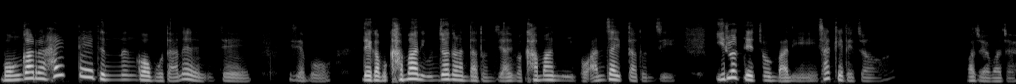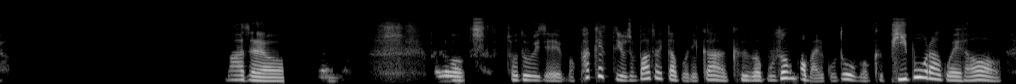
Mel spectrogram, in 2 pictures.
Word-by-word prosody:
뭔가를 225 +8 +5
할 400 - +3
때 360 -4 +3
듣는 215 -4 -3
것보다는 185 -1 -2
이제 75 - -12 0.4
이제 - - -13
뭐 - - -17 0.3
내가 200 -1 +5
뭐 - - -6
가만히 230 -1 +6
운전을 215 +4 +2
한다든지 175 -5 -6
아니면 160 - -8
가만히 200 -3 -2
앉아있다든지 175 - -3 0.4
이럴 300 +8 +3
때 215 -7 +2
좀 185 -3 -8
많이 160 - -7
찾게 260 -4 -3
되죠. 155 -3 -16 0.8
맞아요, 150 - -10
맞아요. 150 0 -14 2.2
맞아요. 215 +1 -3
맞아요. 165 -3 +4 1.5
그래서 190 -1 +1 0.4
저도 205 -1 0
이제 180 -3 -5
뭐 165 - -18
팟캐스트에 330 - -1
요즘 190 0 -6
빠져있다 265 -4 +1
보니까 195 +2 -3
그거 190 -3 -2
무서운 285 +9 +3
거 240 -4 +2
말고도 165 +7 -2
뭐 160 -3 -14
그 - - -14
비보라고 245 - +4
해서 185 -2 0
200 Hz, 300 characters per minute, -24 LUFS, 170-230 Hz, 2.2 s, 가만히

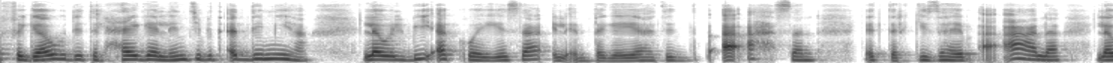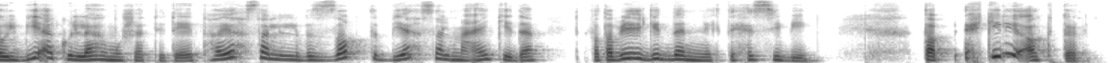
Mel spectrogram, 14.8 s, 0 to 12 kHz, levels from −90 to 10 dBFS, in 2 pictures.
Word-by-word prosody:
في 250 -6 +2
جودة 210 +2 +4
الحاجة 210 +4 +3
اللي 185 -1 +2
أنتِ 215 +2 +1
بتقدِّميها، 220 -2 +1 0.4
لو 205 0 +8
البيئة 225 +4 +1
كويسة 185 0 -1
الإنتاجية 145 0 -2
هتبقى 170 - 0
أحسن، 180 -2 -4 0.4
التركيز 165 +3 -4
هيبقى 170 -1 -1
أعلى، 210 -7 +3 0.3
لو 185 0 +7
البيئة 205 - 0
كلَّها 205 -6 +2
مشتِّتات 160 0 -5
هيحصل 295 +4 +1
اللي 200 -2 -3
بالضبط 190 - -2
بيحصل 235 +4 -2
معاكِ 195 +3 -2
ده، 175 +1 -4 0.2
فطبيعي 200 +10 +2
جدًا 225 -2 +1
إنِّك 170 -5 -1
تحسّي 195 +3 -6
بيه. 150 -4 -6 0.8
طَب - - +3
احكي 365 - +3
لي 465 +5 +3
أكتر - - -4
195 Hz, 140 wpm, -23 LUFS, 175-230 Hz, 0.8 s, لو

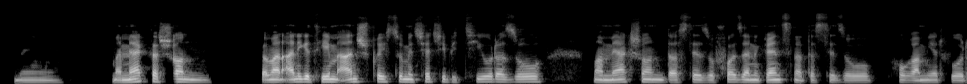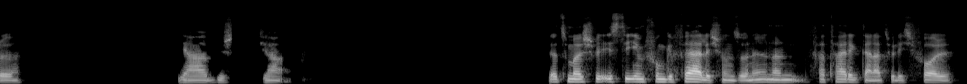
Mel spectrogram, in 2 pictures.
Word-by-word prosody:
Mhm. 100 -1 -7 0.5
Man 100 - +1
merkt 130 +4 +4
das - - +5
schon, 110 -4 +1 0.5
wenn - - +3
man 115 0 +8
einige 125 +2 +5
Themen 120 -1 +4
anspricht, 130 -1 +3
so 130 - -1
mit 115 -2 +1
ChatGPT 125 -3 -5
oder 125 -2 +1
so, 120 +2 -1 0.5
man 105 -2 +2
merkt 115 +2 +2
schon, 115 -3 0
dass 105 0 -1
der 110 0 -1
so 100 0 -4
voll 115 +3 -1
seine 105 -2 +1
Grenzen 110 0 +1
hat, 100 - -7
dass 100 0 -7
der 105 - -6
so 95 -1 -4 0.2
programmiert 100 -1 -3
wurde. 95 -1 -3 1.6
Ja, 95 -2 -2
best 95 +1 -9 0.3
ja. 95 -1 -7 2.6
Ja - - +1
zum 130 - -4
Beispiel: 125 +1 +1
„Ist 130 +1 -3
die 130 - +3
Impfung 125 0 0
gefährlich?“ 120 -3 +4
Und 95 -1 -2
so, 95 0 -2
ne, 110 +4 -1
und 115 - -2
dann 105 0 -3
verteidigt 115 -2 -3
er 90 - +1
natürlich 95 0 -5
voll. 95 -4 -1
110 Hz, 150 wpm, -22 LUFS, 100-120 Hz, 2.6 s, man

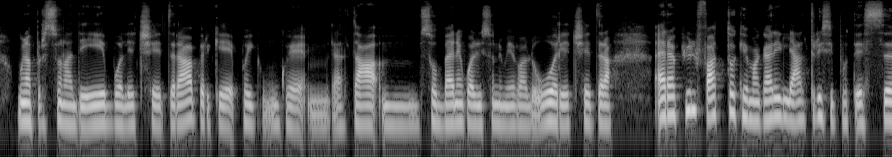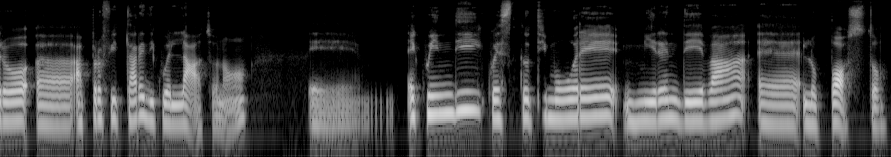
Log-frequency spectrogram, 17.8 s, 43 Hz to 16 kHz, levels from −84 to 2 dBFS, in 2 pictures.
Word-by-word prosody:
una 170 0 +4
persona 155 +1 -2
debole 150 +1 +1
eccetera, 155 +3 0
perché 150 -3 -3
poi 155 -2 -3
comunque, 150 -3 -5
uhm, 70 0 -7
in 70 - -8
realtà, 150 +1 +2
uhm, 150 0 -5
so 165 +2 -3
bene 155 +1 +1
quali 155 -2 +1
sono 155 +1 -4
i - - -3
miei 150 0 -2
valori 155 +2 +1
eccetera, 155 0 -1 0.4
era 210 +2 +5
più 245 +4 0
il 250 - +3
fatto 205 +3 +3
che 210 -4 -1
magari 180 +3 +2
gli 180 - +2
altri 175 +5 -1
si 165 - -7
potessero, 170 +1 +1
ehm, - - -1 0.3
approfittare 180 +1 -1
di 175 -3 -2
quel 160 -3 0
lato, 155 - 0
no? - - -6 0.6
Ehm 75 0 -9 0.5
e 200 0 +2
quindi 230 +4 +3
questo 185 0 -1
timore 195 +2 +2
mi 170 +1 0
rendeva, 180 +2 +2
ehm, 155 -2 -3
l'opposto. 160 -1 +1
165 Hz, 150 wpm, -22 LUFS, 150-185 Hz, 0.6 s, era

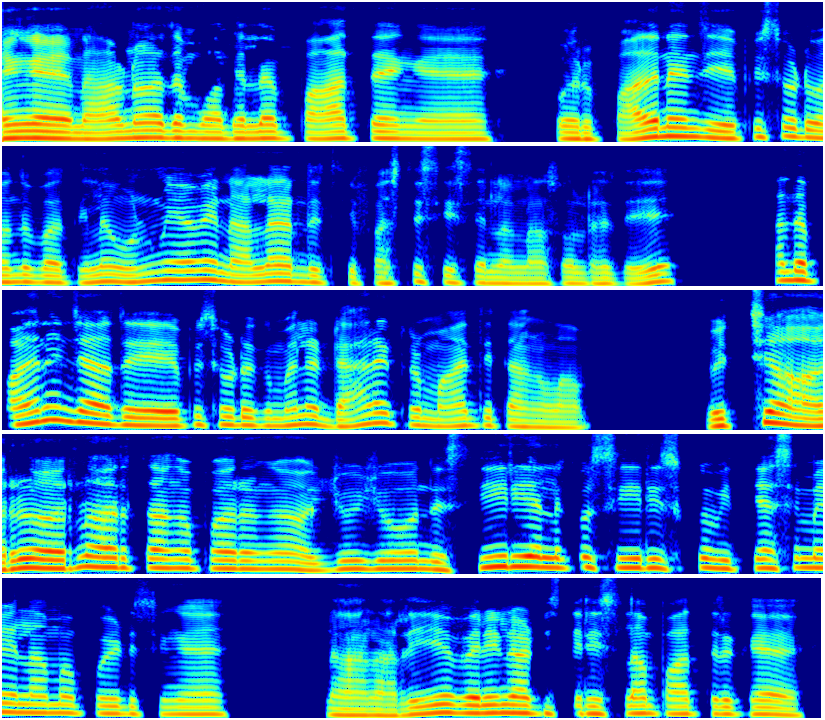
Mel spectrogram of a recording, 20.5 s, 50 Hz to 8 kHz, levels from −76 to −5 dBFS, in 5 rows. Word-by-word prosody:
ஏங்க 145 +1 +5 0.2
நானும் 135 +5 +2
அத 150 0 +1 0.2
முதல்ல 135 +1 +1 0.2
பார்த்தேங்க. 135 0 0 0.7
ஒரு 125 -1 +1 0.2
15 170 +4 +4
எபிசோடு 165 +4 -3
வந்து 145 +1 -1
பார்த்தீங்கன்னா, 135 +3 -2
உண்மையாவே 190 +5 0
நல்லா 145 +4 0
இருந்துச்சு 135 -5 -6
ஃபர்ஸ்ட் 115 +4 -8
சீசன்ல 125 -3 -6
நான் 110 -1 -7
சொல்றது. 115 -1 -6 0.7
அந்த 185 +1 +3
15 205 -4 +3 0.2
எபிசோடுக்கு 160 -1 -3
மேல 175 +2 +1
டைரக்டர் 180 +1 -1
மாத்திட்டாங்களாம். 135 -6 -4 0.6
வச்சு 145 +10 +1 0.2
அறு, 170 +6 +4
அறுன்னு 195 +5 +3
அறுத்தாங்க 190 -1 +1
பாருங்க. 170 -1 +1 0.2
அய்யயோ! 165 +4 -1
இந்த 160 -2 0
சீரியல்க்கும், 205 -2 +2
சீரியஸ்க்கும் 190 0 0
வித்தியாசமே 185 +2 -2
இல்லாம 170 -1 -1
போயிடுச்சுங்க. 145 -2 -4 0.7
நான் 120 -1 -1
நறைய 135 +8 0 0.2
வெளிநாட்டு 165 -2 +3
சீரிஸ்லாம் 155 +1 -3
பாத்துருக்கேன். 145 -2 -2
155 Hz, 115 wpm, -23 LUFS, 135-180 Hz, 0.7 s, ஏங்க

